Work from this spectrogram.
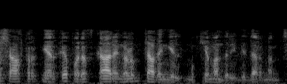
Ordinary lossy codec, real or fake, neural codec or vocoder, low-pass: AAC, 48 kbps; fake; vocoder, 44.1 kHz, 80 mel bands, Vocos; 5.4 kHz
